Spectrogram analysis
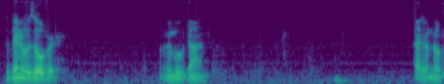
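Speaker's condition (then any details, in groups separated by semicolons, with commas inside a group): Parkinson's disease; age 74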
